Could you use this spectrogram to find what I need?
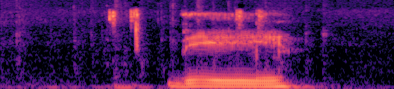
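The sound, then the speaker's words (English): Slow typing on a computer keyboard, with a few light, separate keystrokes followed by a short voiced hum from a person. “I'm gonna very slowly type and try and remember what year that came out”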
